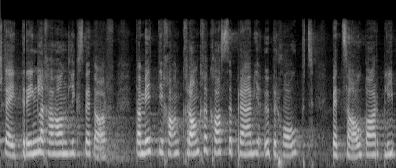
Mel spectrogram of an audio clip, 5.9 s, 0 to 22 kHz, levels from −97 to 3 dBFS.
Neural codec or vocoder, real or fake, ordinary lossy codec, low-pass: vocoder, 44.1 kHz, 128 mel bands, Pupu-Vocoder; fake; none; 14.4 kHz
